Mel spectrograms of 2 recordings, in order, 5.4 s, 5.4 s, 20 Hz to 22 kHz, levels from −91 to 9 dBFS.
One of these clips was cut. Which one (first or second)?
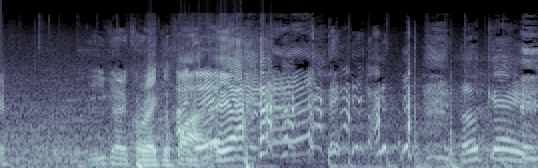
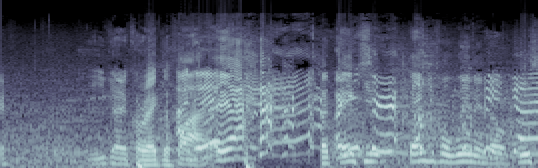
second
